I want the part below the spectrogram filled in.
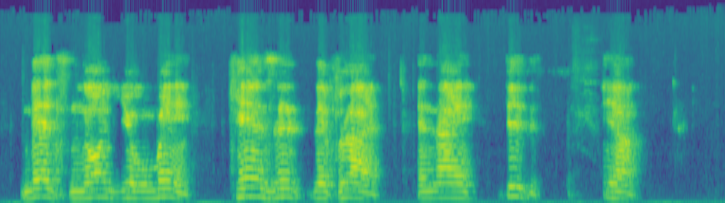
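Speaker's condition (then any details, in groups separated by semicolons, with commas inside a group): ALS; progressive muscle weakness first noticed doing push-ups, initially blamed on accident; sounds drunk to strangers, voice weakened and more bubbling since Camino, wife Steffi helps explain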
